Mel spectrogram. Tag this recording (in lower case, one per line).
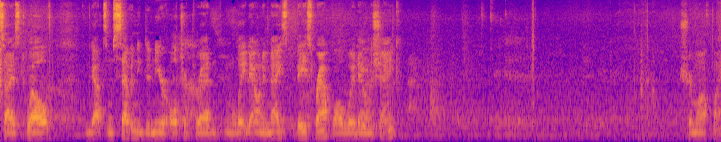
speech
